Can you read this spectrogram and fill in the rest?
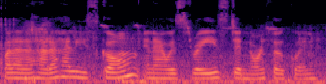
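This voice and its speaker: A woman's voice: on the low side, steady tone, a little fast, noisy background. A woman in her forties who was born in Mexico, answering interview questions as a wedding planner in a candid, casual way, laughing often and swearing now and then.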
